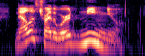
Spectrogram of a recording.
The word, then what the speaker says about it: niño: Niño ends in an O, which makes it llana, which means the emphasis is on the second to last syllable. And since the emphasis really is on the second to last syllable, we don't need an accent mark.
